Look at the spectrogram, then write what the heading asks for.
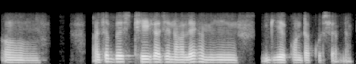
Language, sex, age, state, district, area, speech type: Bengali, male, 18-30, West Bengal, Murshidabad, urban, conversation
